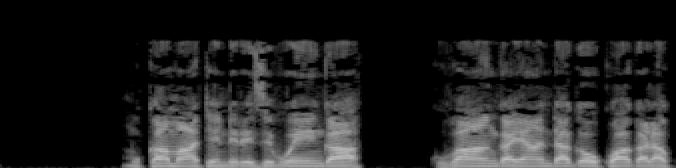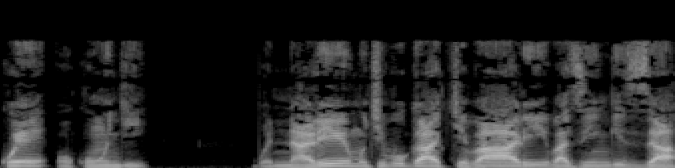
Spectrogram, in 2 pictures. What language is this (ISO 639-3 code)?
lug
